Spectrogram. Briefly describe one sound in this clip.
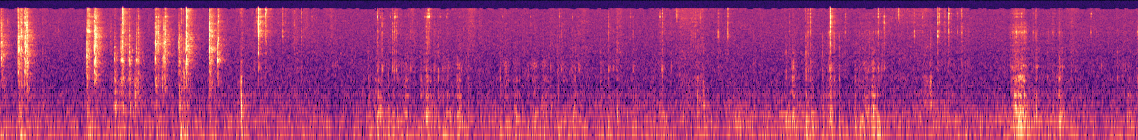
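Paper rustles under a hand.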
